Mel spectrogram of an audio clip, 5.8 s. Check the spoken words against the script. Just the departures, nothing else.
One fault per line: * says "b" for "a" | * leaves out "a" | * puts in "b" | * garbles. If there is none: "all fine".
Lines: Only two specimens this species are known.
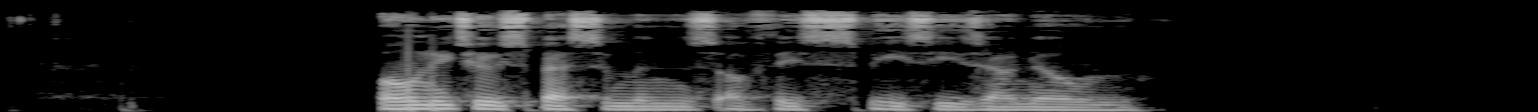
* puts in "of"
